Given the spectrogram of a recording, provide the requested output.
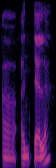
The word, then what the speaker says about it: Antela: Yes, you mentioned Antela. Is that correct? Am I pronouncing it right?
